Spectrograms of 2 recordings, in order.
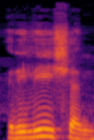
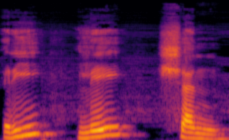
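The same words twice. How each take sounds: First: Said in the usual way. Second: Relation split slowly into syllables; relation, each syllable drawn out very slowly. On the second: Shown as a demonstration. (نطق relation ببطء مقطعًا مقطعًا) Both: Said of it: "هاخدها على كذا مقطع".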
